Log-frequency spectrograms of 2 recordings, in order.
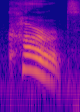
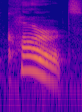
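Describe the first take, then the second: First: It is said in an American accent. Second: It is said in an American accent.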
